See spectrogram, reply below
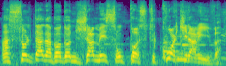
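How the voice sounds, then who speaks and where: A man's voice: high-pitched, expressive, normal speed. A man voicing a pompous, rule-bound army captain in a cartoon, giving stiff, smug commands. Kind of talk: cartoon voice dubbing. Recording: loud music behind voice.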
